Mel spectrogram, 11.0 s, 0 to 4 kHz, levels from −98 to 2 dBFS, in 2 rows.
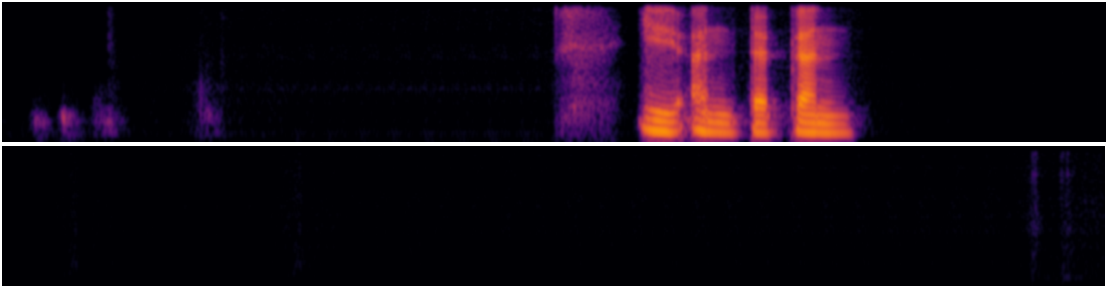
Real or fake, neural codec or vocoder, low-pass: fake; codec, 16 kHz, 0.8 kbps, ZipCodec; 3.6 kHz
